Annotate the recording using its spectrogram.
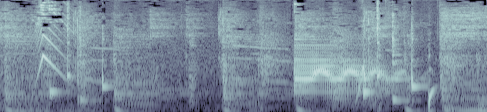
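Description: Light background music with a comic cartoon sound effect: a quick sliding glide up and back down in pitch just after the start, then scattered plinks. A steadier run of musical notes comes in near the end.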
